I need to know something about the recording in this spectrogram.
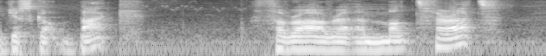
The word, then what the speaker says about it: Montferrat: Two of them, the ones we just got back, Ferrara and Montferrat, I always want to pronounce that French style, but I guess cuz we're in Germany, it should be Montferrat.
